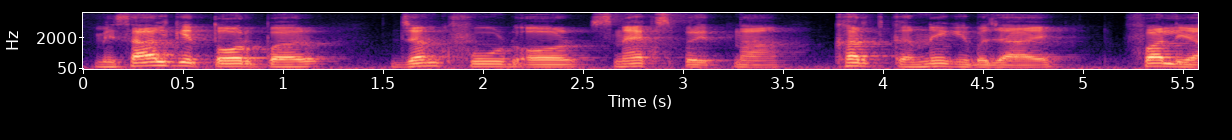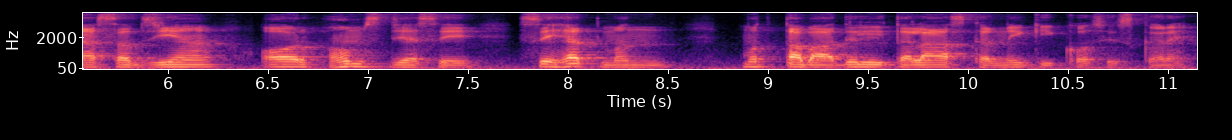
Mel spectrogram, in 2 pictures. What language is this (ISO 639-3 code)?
urd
